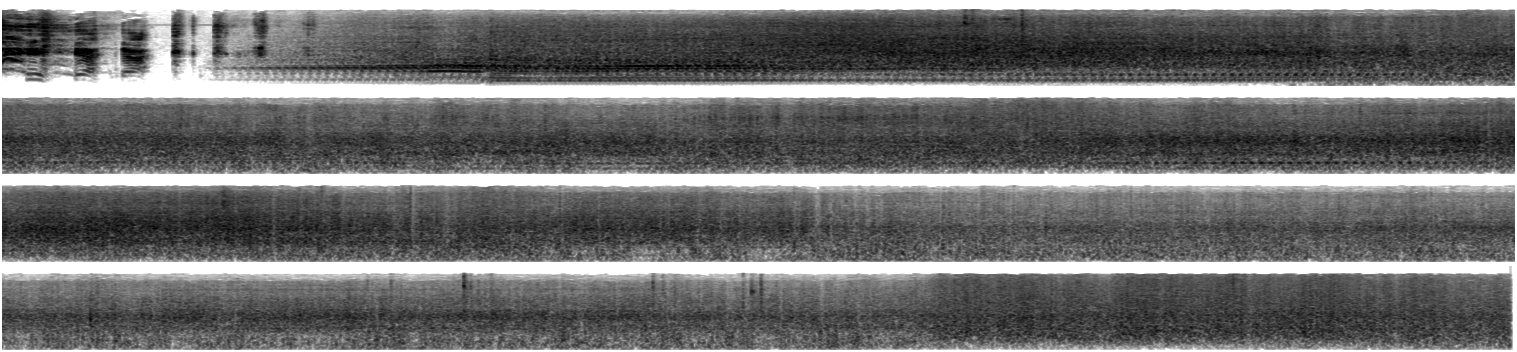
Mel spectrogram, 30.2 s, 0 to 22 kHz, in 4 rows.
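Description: Lamborghini Huracán's V10 engine running as the car drives along at steady speed. The engine's tones stand out for a few seconds near the start, then are mostly covered by a steady rush of road and wind noise.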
